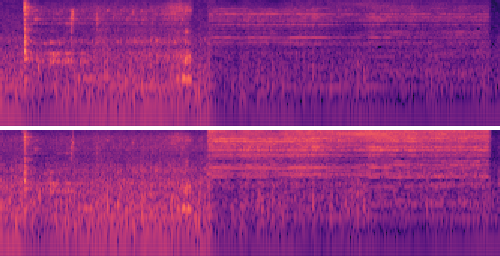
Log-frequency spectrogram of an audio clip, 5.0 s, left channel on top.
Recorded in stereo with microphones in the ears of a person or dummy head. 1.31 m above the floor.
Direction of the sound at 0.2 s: 20° left (ahead or behind).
